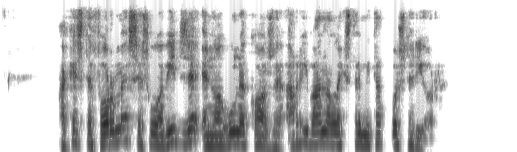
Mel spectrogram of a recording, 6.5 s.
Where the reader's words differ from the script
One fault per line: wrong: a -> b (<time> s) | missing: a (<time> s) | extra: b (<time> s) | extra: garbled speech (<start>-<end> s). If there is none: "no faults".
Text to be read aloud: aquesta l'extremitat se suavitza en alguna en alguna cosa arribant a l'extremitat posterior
wrong: l'extremitat -> forma (1.2 s)
missing: en alguna (3.1 s)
